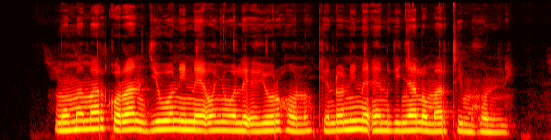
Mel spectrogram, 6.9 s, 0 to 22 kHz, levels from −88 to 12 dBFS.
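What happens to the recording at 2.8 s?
Nothing goes wrong at 2.8 s; the speech continues intact through that moment with no dropout, click or distortion.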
